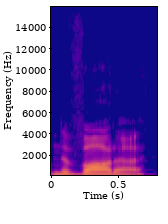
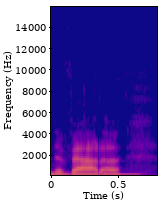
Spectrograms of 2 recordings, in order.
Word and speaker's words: Nevada: when people pronounce it Nevada people from Nevada often pronounce it in Nevada okay I didn't know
